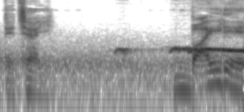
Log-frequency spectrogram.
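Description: Hooting sound effect, like an owl: a short hoot about a second in, then a longer one near the end that drops a little in pitch.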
